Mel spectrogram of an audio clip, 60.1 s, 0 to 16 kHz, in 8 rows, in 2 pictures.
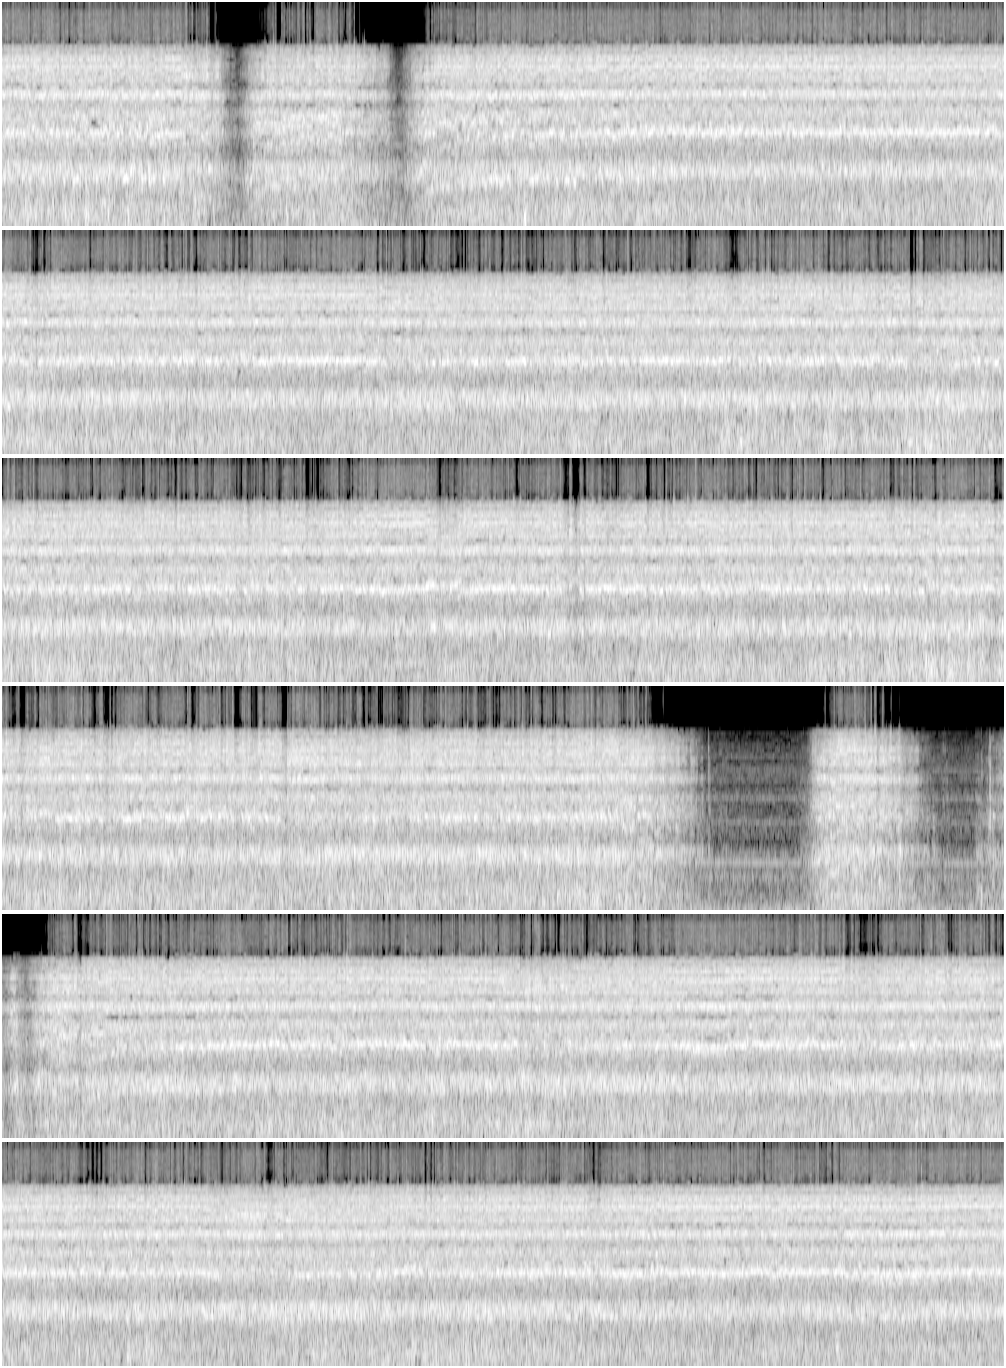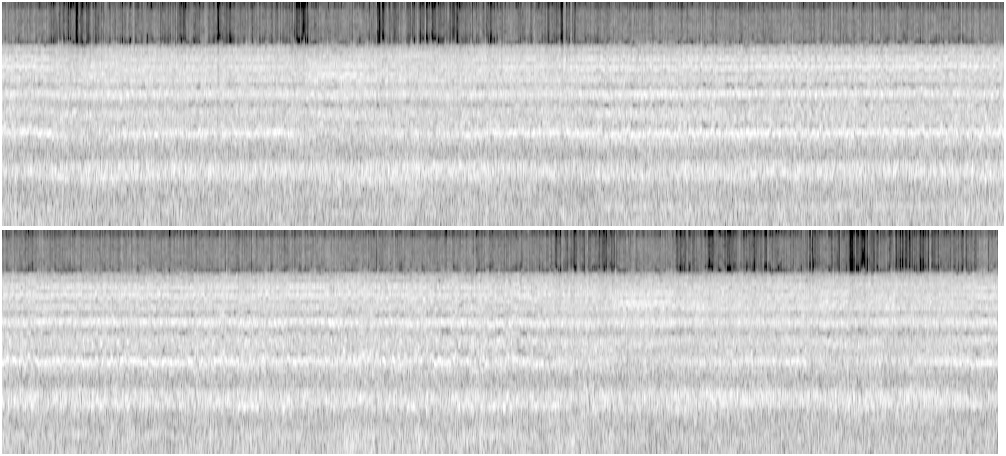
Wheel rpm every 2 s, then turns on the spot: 180, 110, 210, 230, 230, 230, 230, 230, 230, 230, 230, 230, 230, 170, 30, 160, 230, 230, 230, 230, 230, 230, 220, 230, 230, 210, 210, 210, 210, 230.
none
